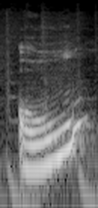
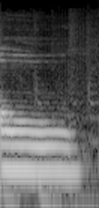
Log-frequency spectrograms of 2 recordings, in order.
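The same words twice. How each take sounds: First: It is said like a question. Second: It is said flat and neutral. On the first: The speaker calls it wrong. "it's not a question" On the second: The speaker calls it right. "just neutral"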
